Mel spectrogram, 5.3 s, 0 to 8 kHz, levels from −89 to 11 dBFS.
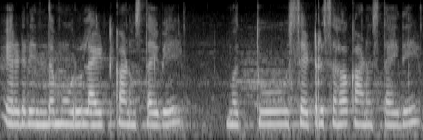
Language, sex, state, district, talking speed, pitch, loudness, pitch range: Kannada, female, Karnataka, Bidar, 90 wpm, 245 Hz, -16 LUFS, 235-245 Hz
